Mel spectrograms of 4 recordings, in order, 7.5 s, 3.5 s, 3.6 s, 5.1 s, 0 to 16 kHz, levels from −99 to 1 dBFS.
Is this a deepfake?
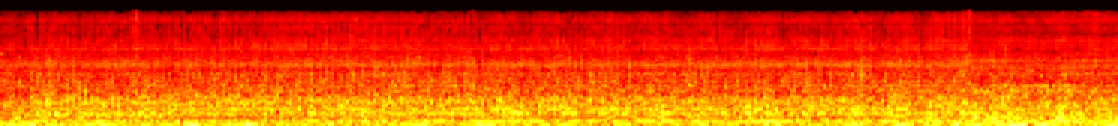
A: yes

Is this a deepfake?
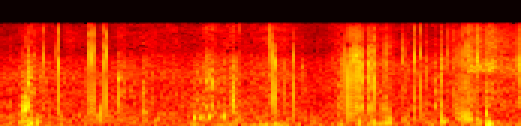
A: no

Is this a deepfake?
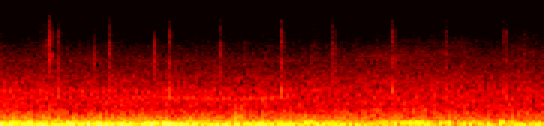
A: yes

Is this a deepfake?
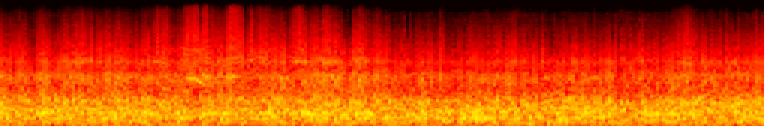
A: yes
